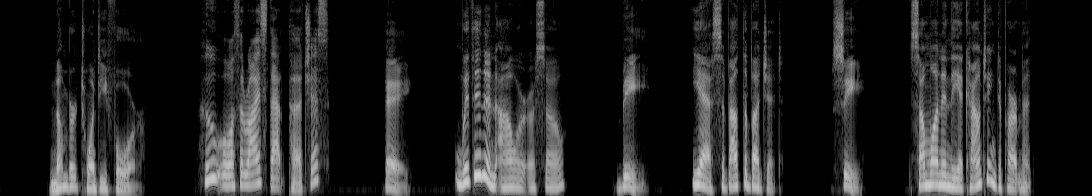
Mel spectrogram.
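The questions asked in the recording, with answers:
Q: Who authorized that purchase?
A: C: Someone in the accounting department.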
